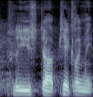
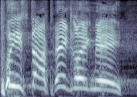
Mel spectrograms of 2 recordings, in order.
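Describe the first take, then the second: First: It is said flatly, without much feeling. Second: It is said intensely, with strong feeling. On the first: The request does not sound urgent. The speaker calls it wrong. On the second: The speaker truly cannot take any more. The speaker calls it right. "And you are passionate"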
